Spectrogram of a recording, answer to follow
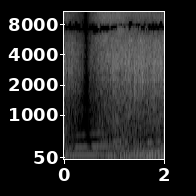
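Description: Bicycle tyres rolling over a loose gravel trail, a steady crunching hiss, with a low steady hum underneath.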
